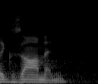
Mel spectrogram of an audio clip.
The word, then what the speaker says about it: examen: There's a discipline I really appreciate called examen. It's spelled like examine, but with an E at the end, so you get to say examen.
